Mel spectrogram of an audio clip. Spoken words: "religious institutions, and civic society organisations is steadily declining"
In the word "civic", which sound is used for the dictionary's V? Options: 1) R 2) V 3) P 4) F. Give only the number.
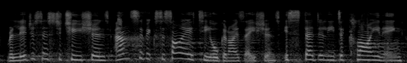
2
